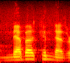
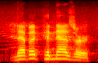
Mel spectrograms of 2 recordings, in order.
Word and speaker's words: Nebuchadnezzar: a crazy king called Nebuchadnezzar. Everybody say that with me. 1, 2, 3. Nebuchadnezzar. Nebuchadnezzar. Nebuchadnezzar. It's that long name that's like a Nebuchadnezzar 5-syllable word. It's not every day you say 5-syllable words, but Nebuchadnezzar.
